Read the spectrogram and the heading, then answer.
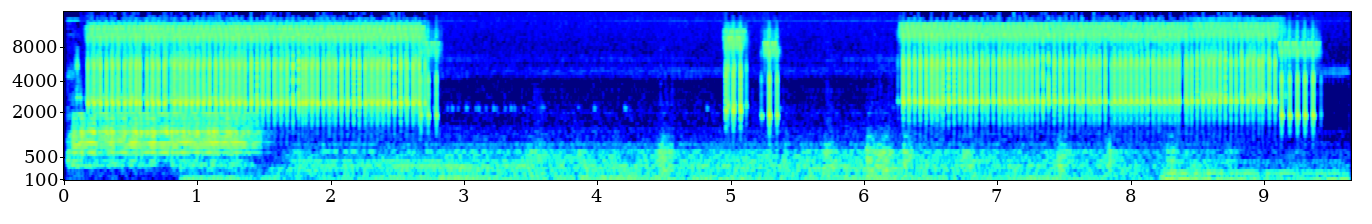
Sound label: insect buzz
